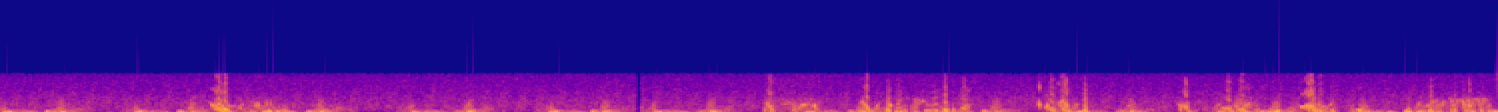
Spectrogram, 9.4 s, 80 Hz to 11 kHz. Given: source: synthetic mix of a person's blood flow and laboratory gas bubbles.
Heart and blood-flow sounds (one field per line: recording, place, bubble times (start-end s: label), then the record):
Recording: Doppler ultrasound of blood flow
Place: precordium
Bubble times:
1.30-1.82 s: bubbles
4.77-5.15 s: bubbles
5.33-6.09 s: bubbles
6.47-6.85 s: bubbles
7.35-7.51 s: bubbles
7.63-7.90 s: bubbles
8.11-8.39 s: bubbles
8.43-8.59 s: bubbles
8.78-8.88 s: bubbles
8.91-9.37 s: bubbles
From the record:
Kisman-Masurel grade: 232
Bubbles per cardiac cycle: several, 3 to 8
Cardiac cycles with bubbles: 50 to 99%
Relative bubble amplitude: moderate (0.250 to 0.450)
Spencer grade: 3 (all of the cardiac periods contain showers or single bubble signals, but not dominating or overriding the cardiac motion signals)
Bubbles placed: anywhere in the cardiac cycle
